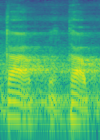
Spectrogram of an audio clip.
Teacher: jadi kaf dari pangkal lidah. Jadi lidahnya di sini kita merasakan ya, kaf gitu.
